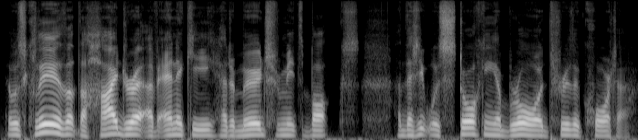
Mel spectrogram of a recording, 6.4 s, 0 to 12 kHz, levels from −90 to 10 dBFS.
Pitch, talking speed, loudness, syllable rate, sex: 130 Hz, 205 wpm, -18 LUFS, 5.2 syllables/s, male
